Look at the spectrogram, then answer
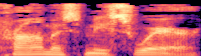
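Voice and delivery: plain

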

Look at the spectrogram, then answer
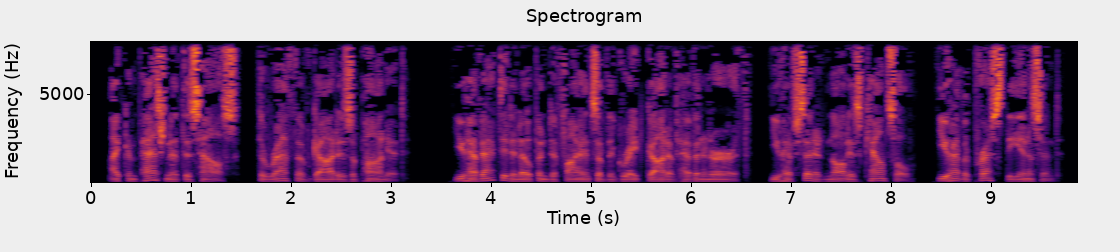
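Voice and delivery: ordinary delivery

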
